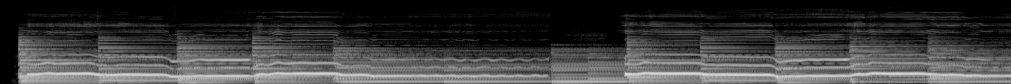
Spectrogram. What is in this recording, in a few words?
Sop w Lead, christmas choir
